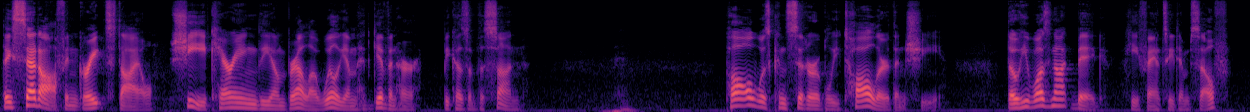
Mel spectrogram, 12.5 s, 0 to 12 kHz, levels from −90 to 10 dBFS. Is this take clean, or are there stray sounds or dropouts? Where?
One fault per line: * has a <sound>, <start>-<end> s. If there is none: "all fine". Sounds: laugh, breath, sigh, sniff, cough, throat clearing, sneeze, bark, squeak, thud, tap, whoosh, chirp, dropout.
* has a breath, 6.0-6.5 s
